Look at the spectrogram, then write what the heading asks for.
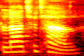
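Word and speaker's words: La Totale!: It's pronounced La Totale. La Totale. Okay. The E is silent.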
